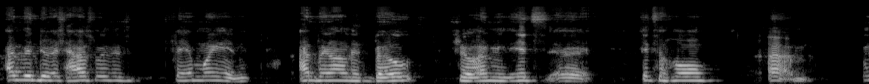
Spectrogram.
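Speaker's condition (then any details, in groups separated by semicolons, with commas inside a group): Cerebral palsy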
